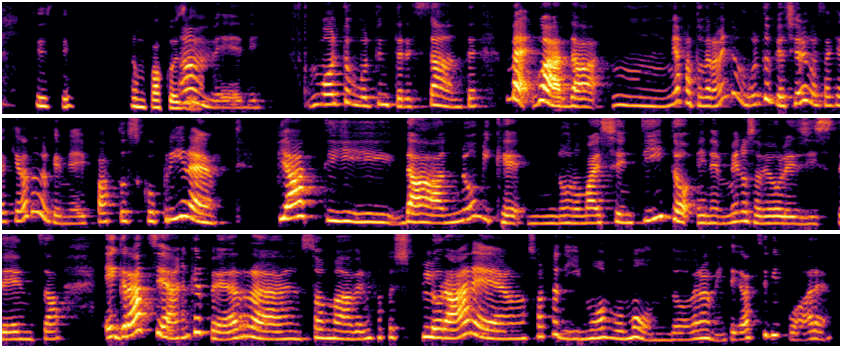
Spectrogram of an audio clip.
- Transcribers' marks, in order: none
- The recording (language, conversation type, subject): Italian, podcast, Qual è il cibo straniero che ti ha sorpreso di più?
